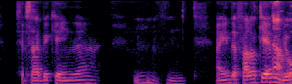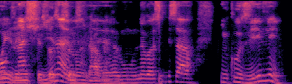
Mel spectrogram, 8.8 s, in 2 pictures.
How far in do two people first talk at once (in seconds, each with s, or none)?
4.1 s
